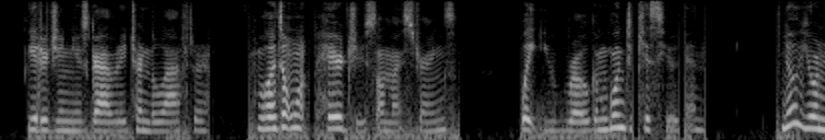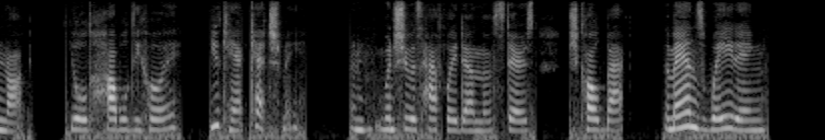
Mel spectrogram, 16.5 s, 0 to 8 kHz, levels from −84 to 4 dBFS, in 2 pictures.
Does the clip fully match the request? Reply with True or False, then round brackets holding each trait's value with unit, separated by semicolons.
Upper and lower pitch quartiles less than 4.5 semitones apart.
True (3.0 semitones)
